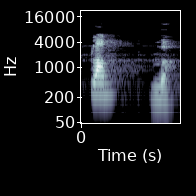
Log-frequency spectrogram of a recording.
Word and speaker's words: plumber: Plumber, không có B nhé.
